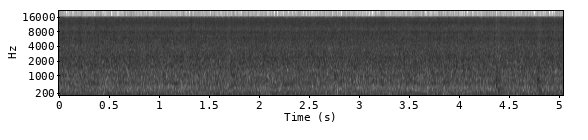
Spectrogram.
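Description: Water pouring onto the kvernkall, the horizontal water wheel beneath a small Norwegian grist mill, and crashing down the rocks below in a steady loud rush with a low rumble.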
